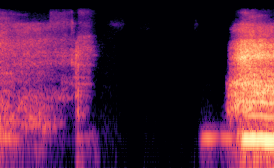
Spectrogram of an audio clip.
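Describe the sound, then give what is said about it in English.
A deep breath drawn in through the nose during a guided heart-opening meditation: a soft airy rush of breath, then a stretch of silence, then a strong, full inhale that swells loudly at the end. “I want you to take a big deep breath into the nose.”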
